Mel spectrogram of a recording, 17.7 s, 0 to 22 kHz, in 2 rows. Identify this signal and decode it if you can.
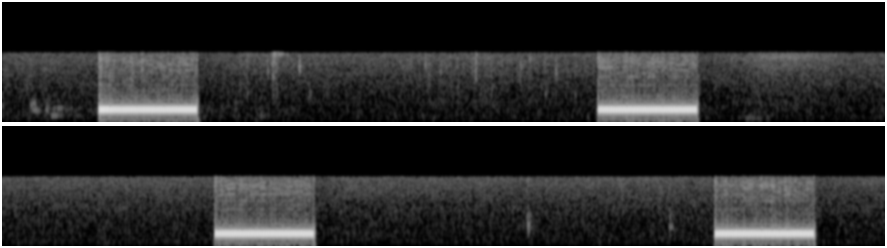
Ringback tone (Europe, 425 Hz).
